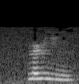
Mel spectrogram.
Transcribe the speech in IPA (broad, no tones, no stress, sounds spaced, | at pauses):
ɳ ɘ ɳ ŋ i ŋ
